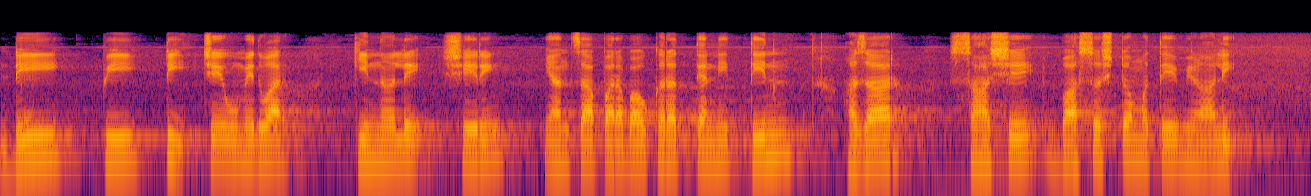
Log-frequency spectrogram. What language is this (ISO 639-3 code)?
mar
